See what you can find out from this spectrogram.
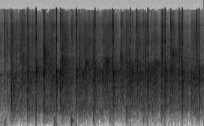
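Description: A crowd applauds steadily, dense overlapping claps with sharp individual hand strikes popping out irregularly across the whole stretch, fairly loud and sustained without letting up.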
